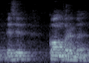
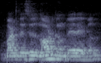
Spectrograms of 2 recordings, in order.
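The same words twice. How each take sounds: First: Comparable slow, stress on first syllable "COM-pa-ra-ble"; correct pronunciation. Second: Comparable said slowly as "com-PARE-able"; wrong pronunciation. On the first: Teacher to students, slowly modelling the right form. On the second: Teacher to students, slowly modelling the wrong form. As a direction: show the wrong stress in comparable. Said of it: "सारे कंपेरेबल ही हम पढ़ते रहे हैं". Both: Shown as a demonstration.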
